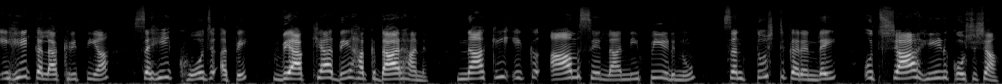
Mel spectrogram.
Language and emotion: Punjabi, angry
